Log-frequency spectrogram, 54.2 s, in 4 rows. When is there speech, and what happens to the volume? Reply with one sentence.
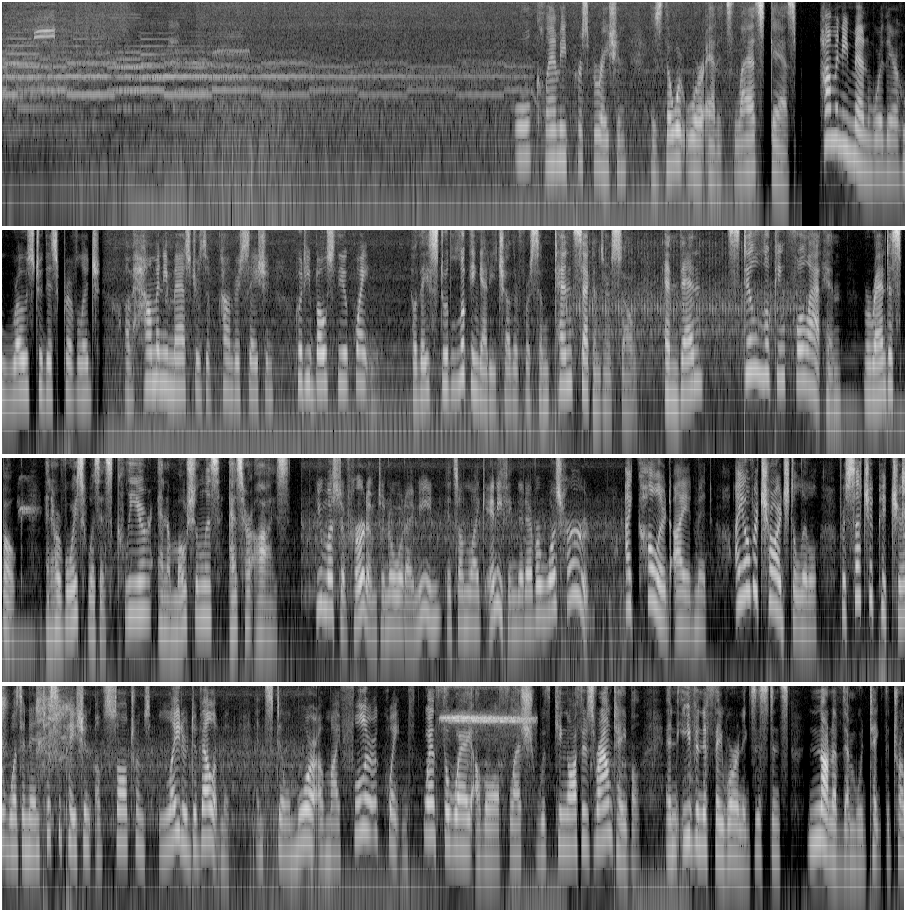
You can hear the speech from 7.7 to 54.1 s, at a steady volume.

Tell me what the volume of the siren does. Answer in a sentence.
The loudness of the siren goes down.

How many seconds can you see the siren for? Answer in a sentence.
The siren can be heard for 9 seconds in total.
